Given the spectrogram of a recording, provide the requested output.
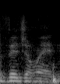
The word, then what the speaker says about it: vigilante: I think it's the vigilant knee. I think that's what you've been saying on the commentary. Yeah, that's what he said. It's actually pronounced vigilant for vigilant.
